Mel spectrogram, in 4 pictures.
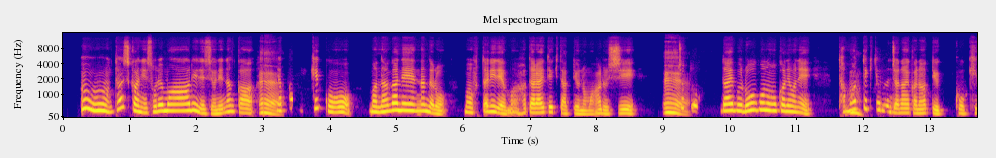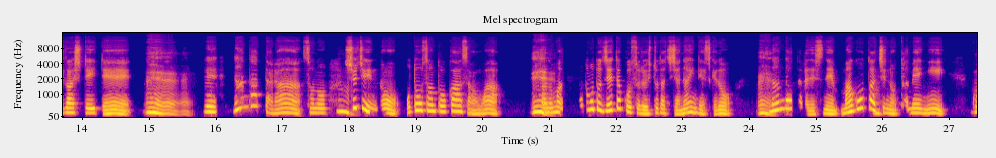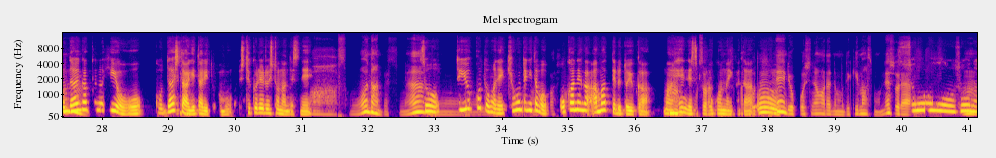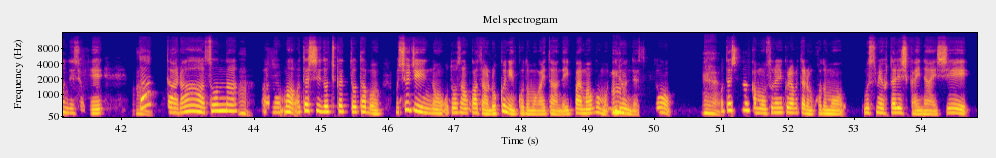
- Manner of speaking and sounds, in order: other background noise
- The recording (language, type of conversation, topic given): Japanese, advice, 長期計画がある中で、急な変化にどう調整すればよいですか？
